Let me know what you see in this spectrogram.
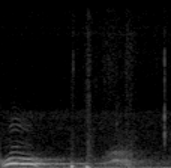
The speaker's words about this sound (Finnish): Kuunnellaan hei vielä ennen kuin pistetään linja kiinni, niin piirupöllön ääntä.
